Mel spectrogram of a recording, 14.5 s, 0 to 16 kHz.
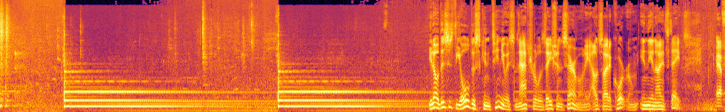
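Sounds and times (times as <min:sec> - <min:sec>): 
Chinese gong being struck on a rooftop: 0:01.2 - 0:12.5
speech: 0:08.6 - 0:14.5.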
